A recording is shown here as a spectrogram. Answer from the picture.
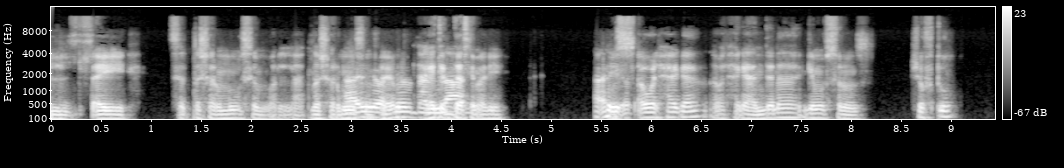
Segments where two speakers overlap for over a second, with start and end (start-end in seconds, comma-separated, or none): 2.9-4.4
